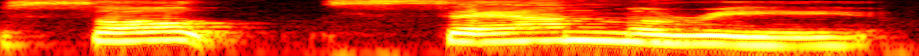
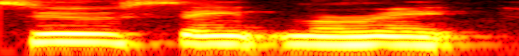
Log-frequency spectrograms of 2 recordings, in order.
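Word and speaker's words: Sault Ste. Marie: It's actually pronounced Sue St. Marie.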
